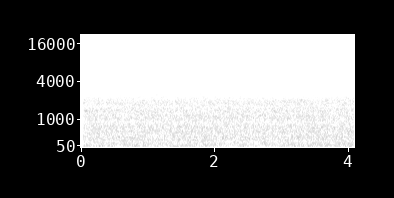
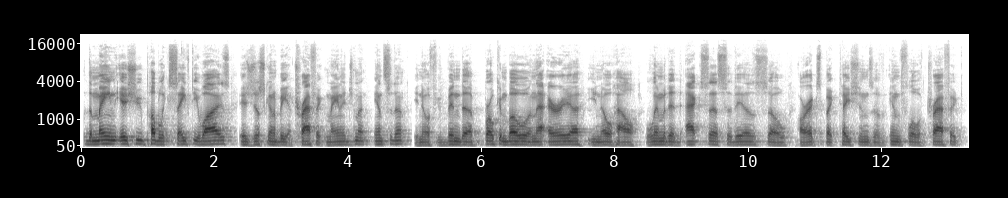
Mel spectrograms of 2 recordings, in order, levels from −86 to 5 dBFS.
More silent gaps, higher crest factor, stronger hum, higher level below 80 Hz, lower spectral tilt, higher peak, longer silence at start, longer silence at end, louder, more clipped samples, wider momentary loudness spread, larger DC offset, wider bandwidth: neither; second, 12 dB vs 20 dB; neither; second, -80 dBFS vs -52 dBFS; second, -4 dB/octave vs -5.5 dB/octave; second, -54 dBFS vs -2 dBFS; about the same, 0 s vs 0.05 s; second, 0 s vs 0.15 s; second, -67 LUFS vs -22 LUFS; neither; second, 1 LU vs 11 LU; neither; second, 7.4 kHz vs 16 kHz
